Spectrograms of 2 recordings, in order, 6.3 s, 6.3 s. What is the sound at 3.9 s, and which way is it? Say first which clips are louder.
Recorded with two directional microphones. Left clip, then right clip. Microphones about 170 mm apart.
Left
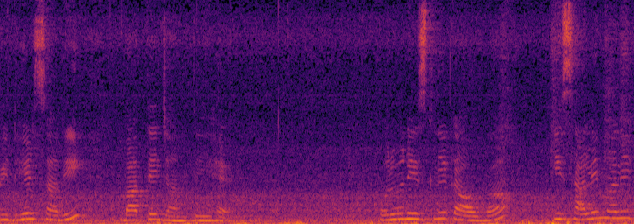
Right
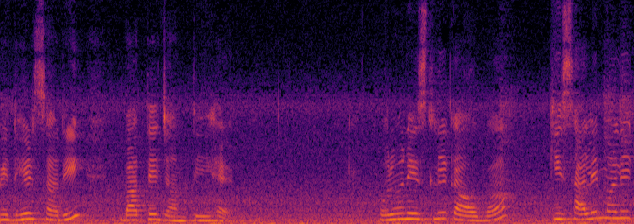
A woman's voice: right 3 dB; 40° right (ahead or behind).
